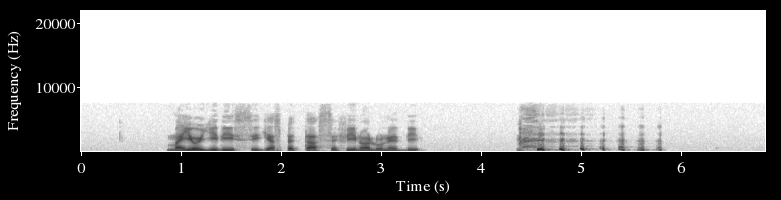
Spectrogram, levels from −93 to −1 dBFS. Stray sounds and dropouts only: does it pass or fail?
fail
